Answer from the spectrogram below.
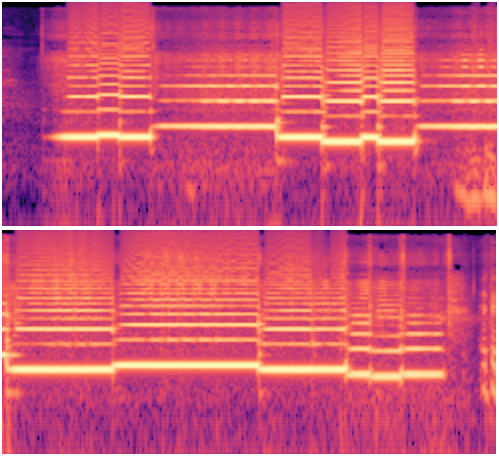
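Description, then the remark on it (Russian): A solo saxophone plays a lyrical classical melody, loud and close, moving through a series of sustained notes with short breaks between phrases, with no voices, before stopping near the end. “Но ну, как бы я, да, например, саксофон уже звучит так.”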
